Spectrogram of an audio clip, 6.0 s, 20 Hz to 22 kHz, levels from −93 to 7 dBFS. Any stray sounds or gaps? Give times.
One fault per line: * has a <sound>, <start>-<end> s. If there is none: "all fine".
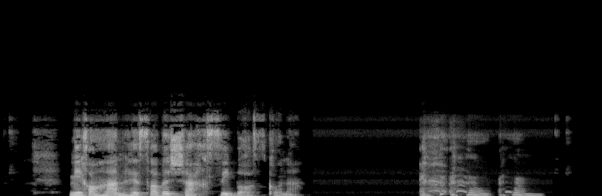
* has a throat clearing, 4.2-5.5 s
